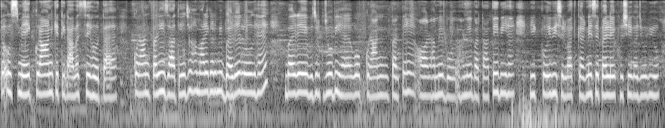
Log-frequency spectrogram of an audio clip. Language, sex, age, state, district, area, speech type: Urdu, female, 30-45, Bihar, Supaul, rural, spontaneous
